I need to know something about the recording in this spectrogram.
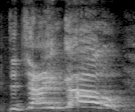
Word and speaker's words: Django: Django! You black son of a bitch! The D is silent here, baby.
